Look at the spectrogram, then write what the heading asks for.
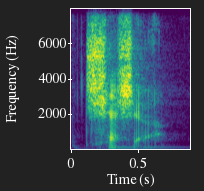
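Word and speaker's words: Cheshire: Chesher, it's pronounced chesher.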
